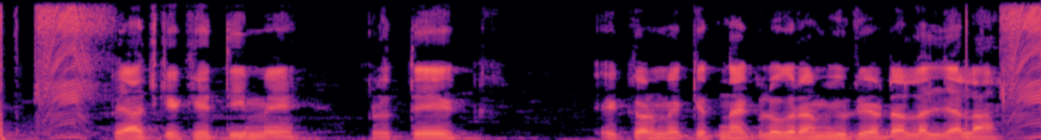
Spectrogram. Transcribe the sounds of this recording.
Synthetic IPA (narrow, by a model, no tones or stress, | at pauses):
pjaːd͡ʒkekʰeːt̪imẽpɾət̪jeːk | eːkəɽmẽkɪt̪nakɪloɡɾaːmjuːɾijəɖaːləld͡ʒaːlaː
